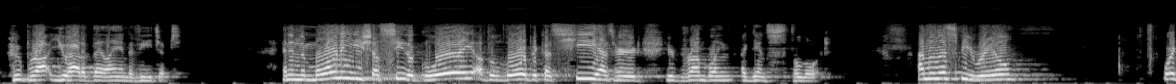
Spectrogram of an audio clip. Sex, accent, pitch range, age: male, American, 190-245 Hz, 40-59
